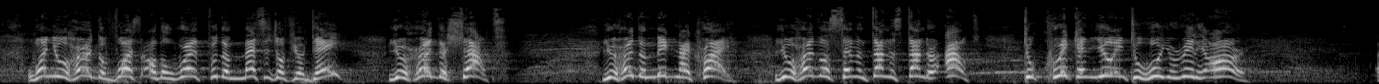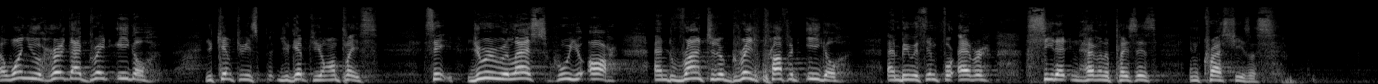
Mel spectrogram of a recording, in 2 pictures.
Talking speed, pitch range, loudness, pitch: 175 wpm, 210-345 Hz, -22 LUFS, 270 Hz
